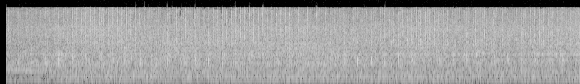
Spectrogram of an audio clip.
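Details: Hyundai Tucson at idle: fast, light ticking at about three per second over the engine. Suspected noisy hydraulic lifters.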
